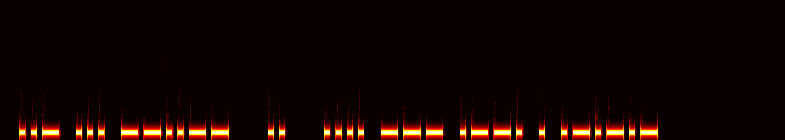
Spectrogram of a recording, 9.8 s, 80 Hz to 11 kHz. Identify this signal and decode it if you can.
Morse code, heard as a keyed tone, about 17 wpm, 700 Hz. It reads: US, I HOPE.
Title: Sentences from Top 1000 Words - Review Part 6 - 17wpm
